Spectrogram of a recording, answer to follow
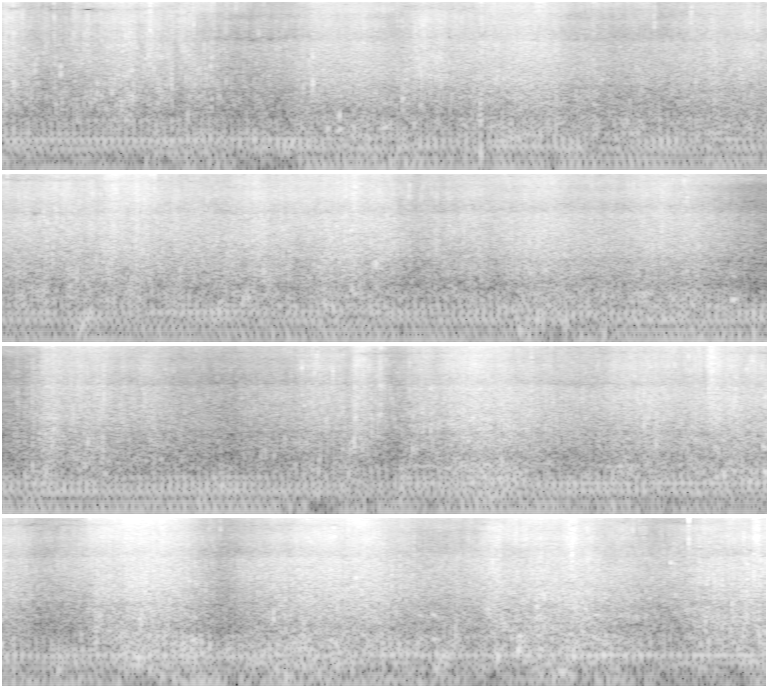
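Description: Sea water rushing and splashing along a sailing yacht's hull at the bow while under way, with wind buffeting the microphone. The wash swells and eases and grows louder near the end, over a steady low hum.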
